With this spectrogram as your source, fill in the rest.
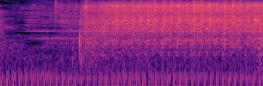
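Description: A motorcycle engine idles close by with a steady, regular low thumping pulse, joined by a brief clatter about a second in.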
